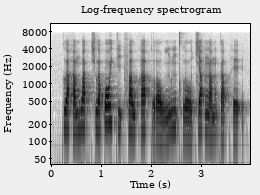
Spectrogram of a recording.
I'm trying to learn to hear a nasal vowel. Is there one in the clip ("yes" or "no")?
no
